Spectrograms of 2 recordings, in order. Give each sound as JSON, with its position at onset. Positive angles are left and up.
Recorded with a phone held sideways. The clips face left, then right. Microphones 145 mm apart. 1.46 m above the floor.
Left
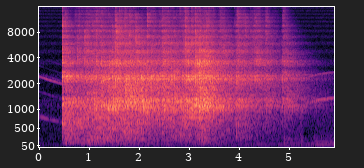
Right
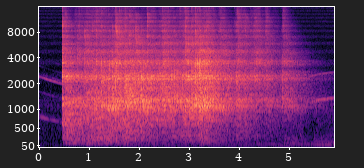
{"t": 0.5, "sound": "crumpling", "side_deg": 40, "distance_m": 1.2}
